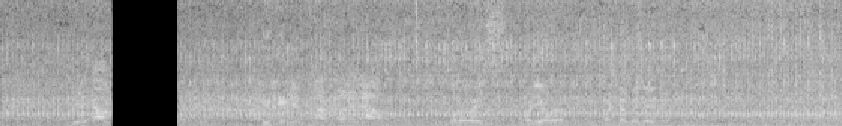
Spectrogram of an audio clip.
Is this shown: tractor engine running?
yes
